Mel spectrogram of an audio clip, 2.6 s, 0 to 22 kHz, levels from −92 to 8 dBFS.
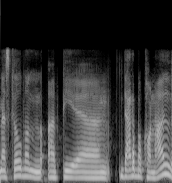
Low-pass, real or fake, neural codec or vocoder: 7.2 kHz; fake; codec, 16 kHz, 1 kbps, X-Codec, HuBERT features, trained on general audio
